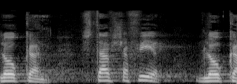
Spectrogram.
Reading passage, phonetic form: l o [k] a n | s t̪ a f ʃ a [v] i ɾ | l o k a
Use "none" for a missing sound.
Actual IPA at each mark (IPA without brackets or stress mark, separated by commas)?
k, f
